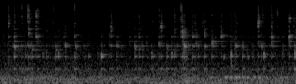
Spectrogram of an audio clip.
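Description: Steady liquid trickling and dripping, a continuous wet patter with scattered brighter drops, as pour-over coffee drains through the filter after the final pour, with no voices.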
